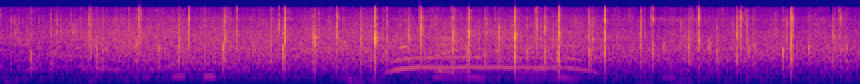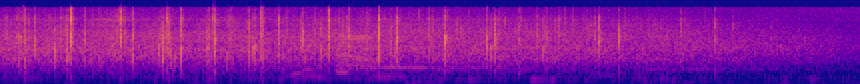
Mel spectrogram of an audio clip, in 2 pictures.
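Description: Audience applauding, a dense run of claps, with a couple of voices calling out over it; the clapping thins out and fades near the end.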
